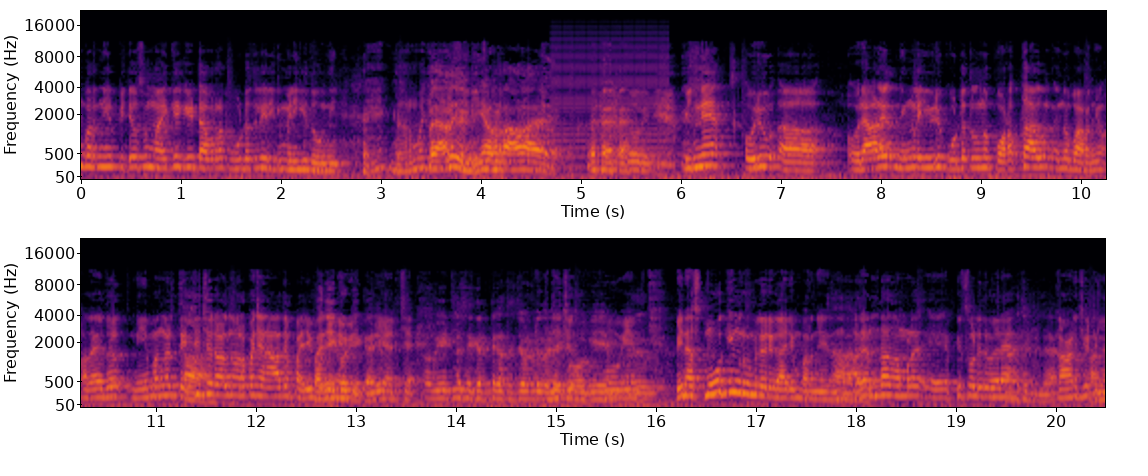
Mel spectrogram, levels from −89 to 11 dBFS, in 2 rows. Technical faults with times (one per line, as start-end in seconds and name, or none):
4.69-5.88 GSM phone buzz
